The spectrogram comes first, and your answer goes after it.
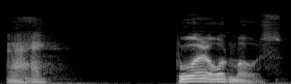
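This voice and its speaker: An old Scottish prospector, acted out by a male reader, gruff and homely in a storybook adventure. His delivery swings widely in pitch, and the voice has a husky edge. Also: expressive, very slow, heavily acted. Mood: mournful, resigned. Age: older. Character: old gruff Scots prospector, homely, plain-spoken, hospitable.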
